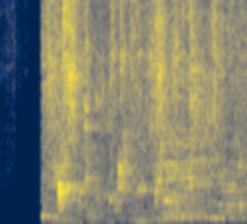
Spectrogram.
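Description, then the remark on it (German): Water drips and trickles steadily inside the ice grotto of the Rhone Glacier in Switzerland, a few hundred metres from the Furka Pass road; a continuous splashing wash that starts abruptly after a brief silence and carries on at an even level. “Es tropft in der Eisgrotte am Rhonegletscher, nur ein paar hundert Meter entfernt von der Furker Passstraße.”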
